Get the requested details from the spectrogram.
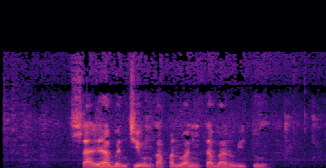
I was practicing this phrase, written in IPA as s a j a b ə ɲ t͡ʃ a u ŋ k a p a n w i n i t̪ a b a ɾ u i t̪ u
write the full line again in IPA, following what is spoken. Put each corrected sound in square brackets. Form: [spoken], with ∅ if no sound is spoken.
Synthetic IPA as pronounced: s a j a b ə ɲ t͡ʃ [i] u ŋ k a p a n w [a] n i t̪ a b a ɾ u i t̪ u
